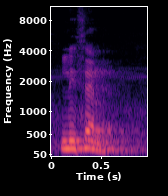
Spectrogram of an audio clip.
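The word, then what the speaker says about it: listen: यदि किसी शब्द के, सॉरी आर वाला नहीं सोचो ना, किसी शब्द के अंत में टेन आता है तो टी साइलेंट होता है।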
